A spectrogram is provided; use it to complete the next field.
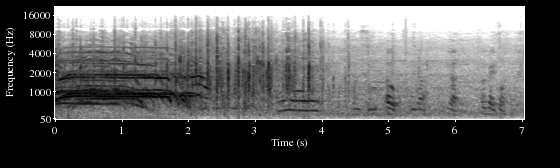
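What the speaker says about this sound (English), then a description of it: "Let's have a round of applause for Sarah and thank her for sharing her story." Crowd applause at a student walkout at UT Austin supporting abortion and transgender rights, an outdoor crowd clapping with whoops and shouting cheers, loud at first, then thinning into scattered claps and voices.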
